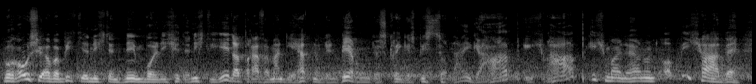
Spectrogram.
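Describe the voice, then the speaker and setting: An actor playing a bashful yet boastful war veteran in a crime radio play parody, formal, hesitant and repeating himself. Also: male voice, mid-range voice, big pitch swings, brisk, hardly any pauses, natural voice. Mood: flattered, boastful. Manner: hesitant, repetitive, formal, chuckling. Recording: noisy old radio drama recording.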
